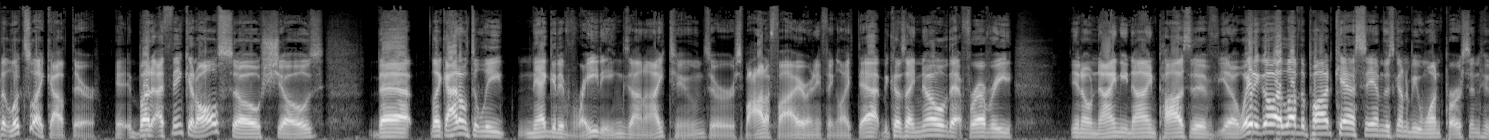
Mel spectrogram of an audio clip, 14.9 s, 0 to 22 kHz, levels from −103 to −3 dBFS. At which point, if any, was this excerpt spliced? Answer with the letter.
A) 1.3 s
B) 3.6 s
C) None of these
C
